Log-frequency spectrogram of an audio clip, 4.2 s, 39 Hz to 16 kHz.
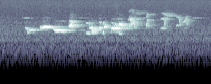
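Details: Common blackbird singing in spring woodland in 2017: a rich warbled phrase of fluting, low whistled notes that climbs into higher, squeakier twitters toward the end, with quiet pauses between parts.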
